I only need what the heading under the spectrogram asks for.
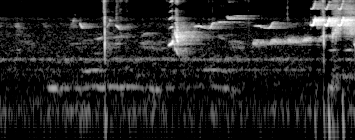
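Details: A Horsfield's bush lark from Sukabumi, Java, whose song holds imitations of other birds, sings a quick, varied run of high whistles and a buzzy sweep, rising into thin trills, over a faint steady hum.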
